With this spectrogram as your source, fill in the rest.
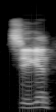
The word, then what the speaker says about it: Ziegen: Like you say the Z is like a TS sound, like it's Ziegen. Kessa.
